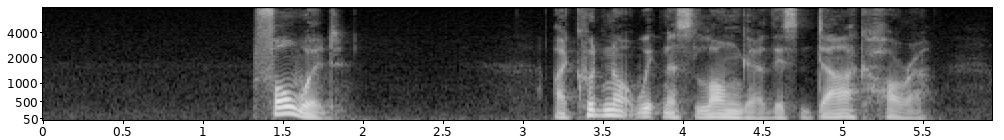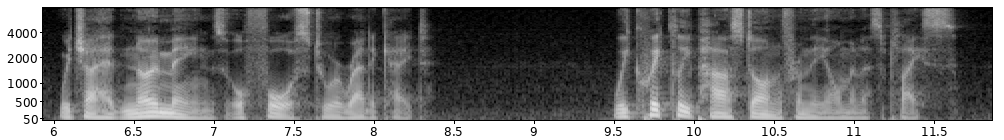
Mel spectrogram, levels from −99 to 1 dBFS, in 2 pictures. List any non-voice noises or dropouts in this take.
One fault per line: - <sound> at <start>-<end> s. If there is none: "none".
none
